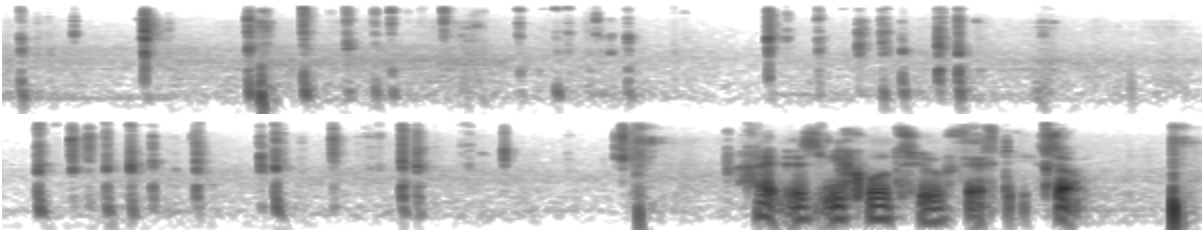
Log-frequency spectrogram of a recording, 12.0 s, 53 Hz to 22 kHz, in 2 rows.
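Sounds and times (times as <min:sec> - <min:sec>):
typing on computer keyboard: 0:00.0 - 0:03.2, 0:03.8 - 0:05.0, 0:06.2 - 0:08.5.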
